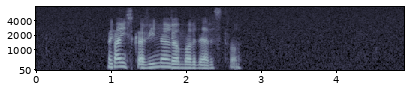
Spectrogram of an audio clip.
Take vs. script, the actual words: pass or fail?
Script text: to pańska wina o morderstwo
pass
